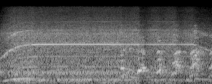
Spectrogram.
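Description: A loud machine whir that starts suddenly, with a whine that rises quickly and then holds steady, like a motor spinning up to speed. A voice talks over it in the second half, and the whir cuts off abruptly at the end.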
